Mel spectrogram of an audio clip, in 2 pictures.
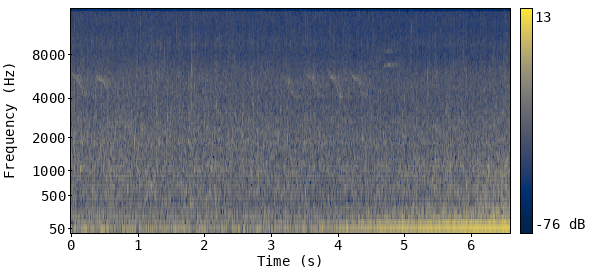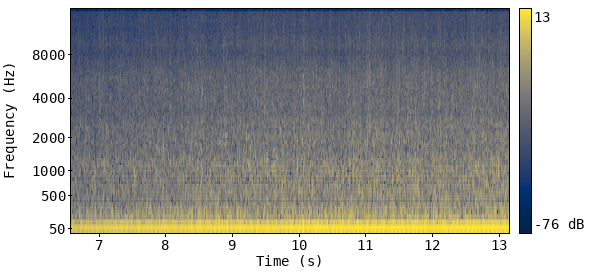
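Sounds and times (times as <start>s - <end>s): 
water rushing and splashing: 0.0s - 13.1s
boat engine drone travelling up the River Blackwater: 4.2s - 13.1s.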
